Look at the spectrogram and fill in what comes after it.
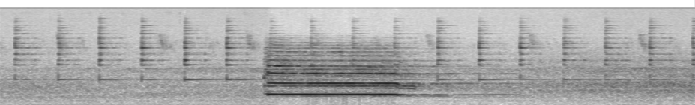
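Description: Passing freight train's wheels clacking over rail joints in a steady rhythm, a little under two clacks a second. About three and a half seconds in, a loud multi-tone train horn sounds for nearly two seconds, then tails off.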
